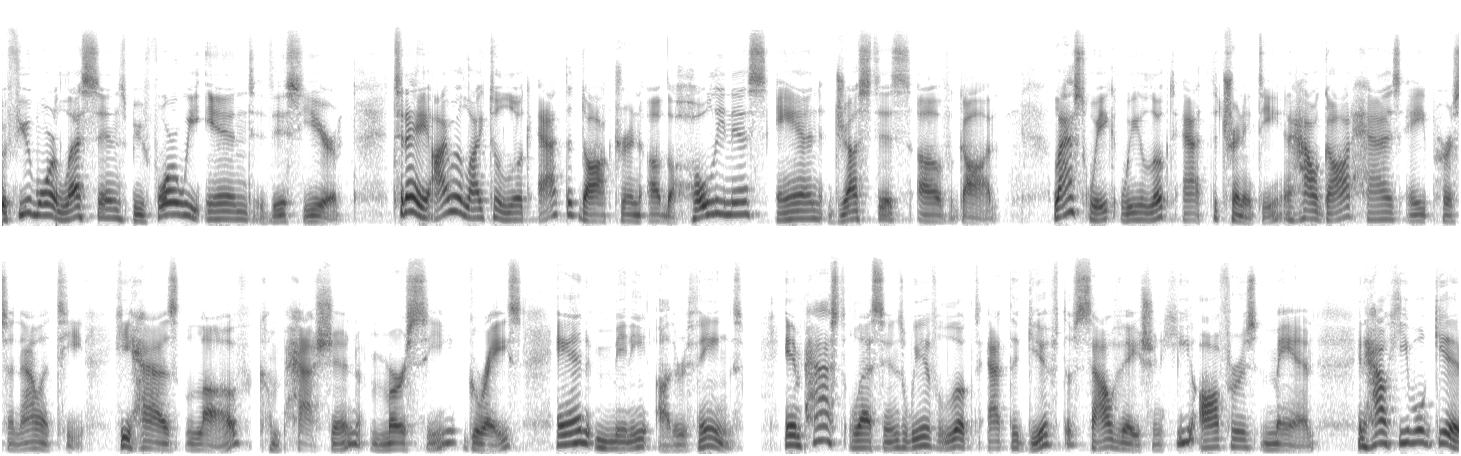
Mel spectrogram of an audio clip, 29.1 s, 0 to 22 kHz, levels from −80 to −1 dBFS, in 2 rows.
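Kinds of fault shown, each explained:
No technical faults can be heard anywhere in this speech recording. There is nothing to list for any kind of fault.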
